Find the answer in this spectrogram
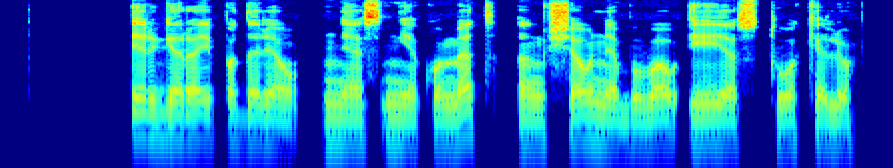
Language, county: Lithuanian, Marijampolė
